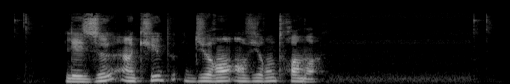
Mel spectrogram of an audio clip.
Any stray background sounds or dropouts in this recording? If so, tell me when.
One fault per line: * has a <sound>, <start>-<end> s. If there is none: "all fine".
all fine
